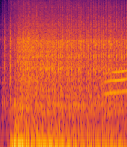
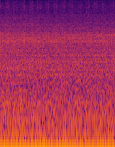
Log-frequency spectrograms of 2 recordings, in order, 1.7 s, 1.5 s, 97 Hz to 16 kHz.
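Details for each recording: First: 2011 Mercedes ML63 AMG salvage-auction first start: about two to three seconds of rapid uneven metallic marbles-like clatter, then runs fine; suspected oil not reaching where needed at startup. Cold-start rattle. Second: 2011 Mercedes ML63 AMG (500 hp) from salvage auction, first start: after a brief bad-sounding start, now steady, even idle with no knocks or ticks; suspected oil not reaching lifters and valves at start of crank cycle.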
